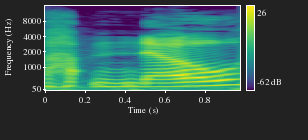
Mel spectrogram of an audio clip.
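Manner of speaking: mock sassy, rude, dismissive, drawn-out delivery. Retelling answering a cop's question: imitating own rude reply. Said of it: "Like, really rude".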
